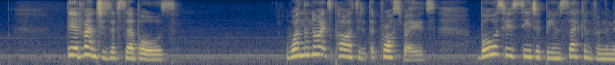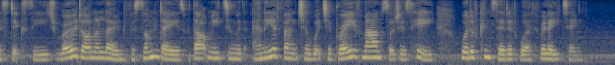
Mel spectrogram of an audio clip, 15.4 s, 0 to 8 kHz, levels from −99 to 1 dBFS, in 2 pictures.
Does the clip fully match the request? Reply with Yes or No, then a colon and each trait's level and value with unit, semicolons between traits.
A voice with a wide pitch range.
Yes: wide, 5.9 semitones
